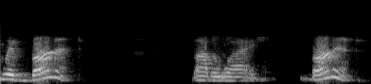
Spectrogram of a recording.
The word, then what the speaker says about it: Burnett: Burnett is supposed to be pronounced Burnett, not Burnett.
